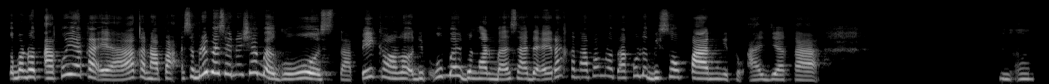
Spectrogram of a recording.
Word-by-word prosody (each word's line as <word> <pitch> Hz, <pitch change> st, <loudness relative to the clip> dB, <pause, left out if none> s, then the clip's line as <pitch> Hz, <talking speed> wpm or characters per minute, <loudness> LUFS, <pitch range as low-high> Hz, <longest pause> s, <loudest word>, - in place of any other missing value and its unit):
menurut 335 Hz, +1 st, +3 dB
aku 285 Hz, +8 st, +2 dB
ya 460 Hz, -1 st, +3 dB
Kak 320 Hz, -, +3 dB
ya, 215 Hz, 0 st, +1 dB
kenapa 270 Hz, -4 st, +1 dB
sebenarnya 310 Hz, -2 st, +3 dB
bahasa -, -, +2 dB
Indonesia 470 Hz, +2 st, -2 dB
bagus, 250 Hz, 0 st, +4 dB
tapi 215 Hz, +7 st, -5 dB
kalau 275 Hz, -5 st, -1 dB
diubah 370 Hz, -, -4 dB
dengan 270 Hz, -3 st, +1 dB
bahasa 260 Hz, +3 st, -1 dB
daerah, 255 Hz, +7 st, -2 dB
kenapa 360 Hz, +2 st, -6 dB
menurut 380 Hz, -4 st, -10 dB
aku 355 Hz, +6 st, -5 dB
lebih 295 Hz, -5 st, -2 dB
sopan 285 Hz, -6 st, +3 dB
gitu 235 Hz, 0 st, -10 dB
aja 225 Hz, +2 st, -4 dB
Kak. 205 Hz, -2 st, -2 dB, 1.8 s
Mhm. 245 Hz, 0 st, -9 dB
275 Hz, 145 wpm, -24 LUFS, 245-340 Hz, 1.8 s, bagus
